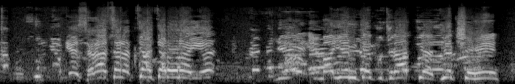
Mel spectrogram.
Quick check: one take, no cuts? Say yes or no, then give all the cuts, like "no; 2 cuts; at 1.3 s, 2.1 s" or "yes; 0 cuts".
yes; 0 cuts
